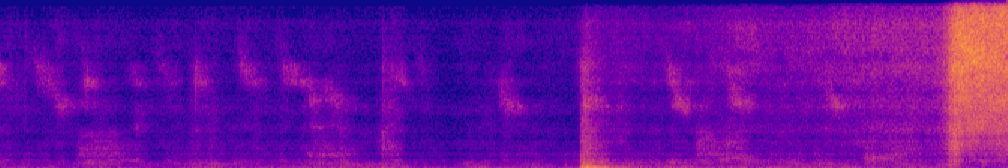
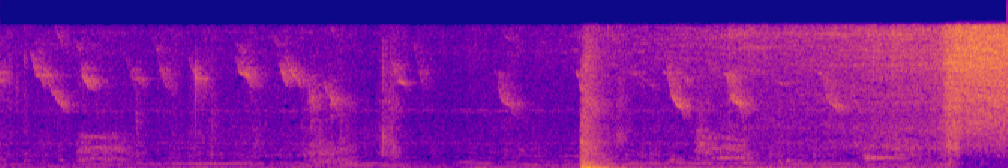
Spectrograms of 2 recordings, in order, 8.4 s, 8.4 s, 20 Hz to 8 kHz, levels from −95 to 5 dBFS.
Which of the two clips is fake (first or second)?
first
